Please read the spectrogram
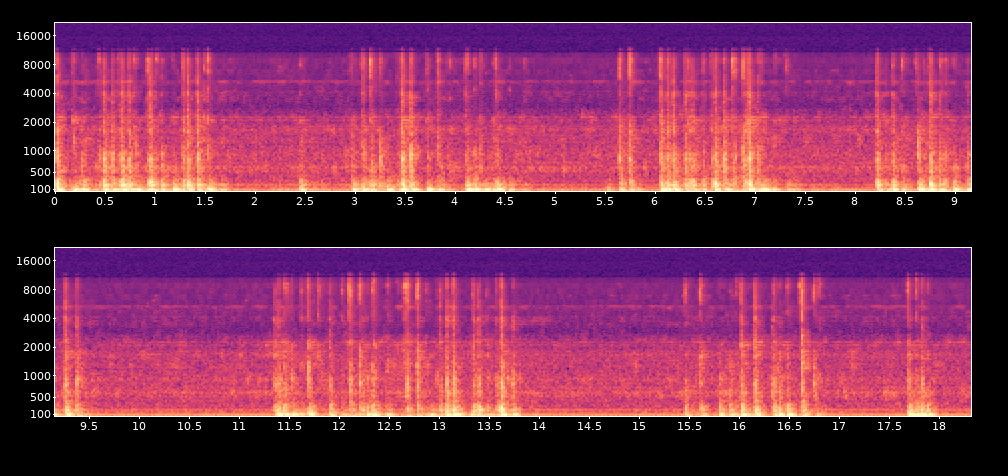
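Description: Typing on a computer keyboard: rapid keystrokes in short runs of a second or two, with brief pauses between the runs.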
